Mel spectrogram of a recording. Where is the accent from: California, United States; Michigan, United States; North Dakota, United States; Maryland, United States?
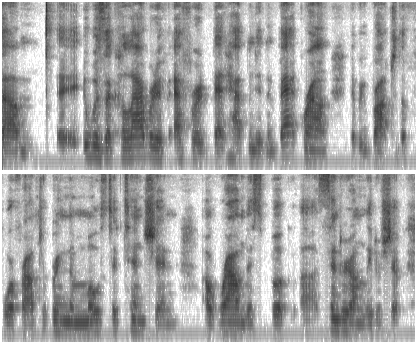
California, United States; I grew up in California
